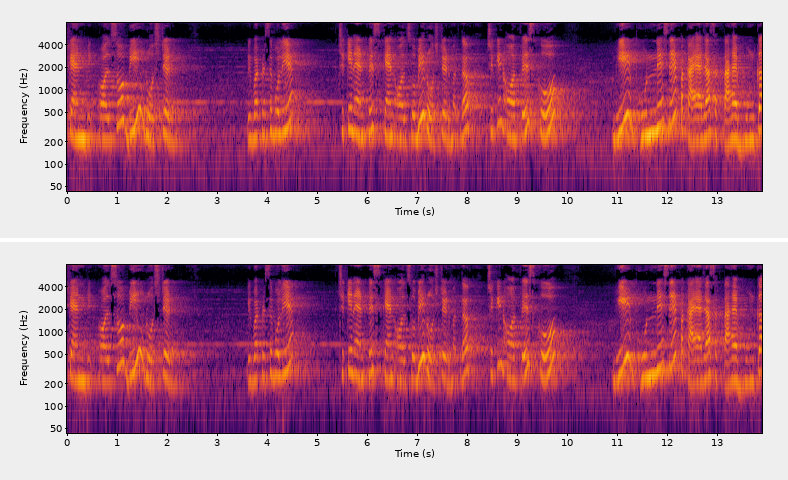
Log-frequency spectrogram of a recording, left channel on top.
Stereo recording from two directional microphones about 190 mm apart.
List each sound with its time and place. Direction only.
0.0 s a woman's voice: 15° right (ahead or behind)
3.6 s a woman's voice: 15° right (ahead or behind)
10.9 s a woman's voice: 10° right (ahead or behind)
